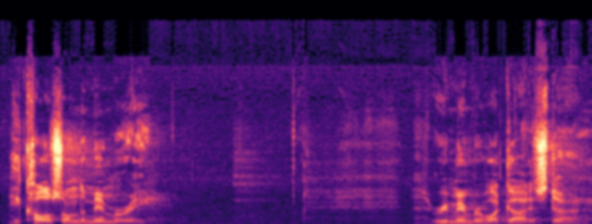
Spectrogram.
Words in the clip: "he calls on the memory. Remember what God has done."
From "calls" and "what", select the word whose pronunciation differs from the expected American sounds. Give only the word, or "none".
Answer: none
